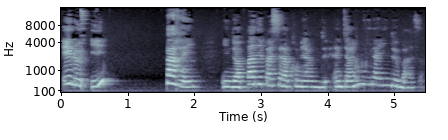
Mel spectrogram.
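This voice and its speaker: A woman teacher guides young children through a handwriting lesson in a patient, encouraging way, talking straight to the child. Her voice sits fairly high. The recording sounds roomy and echoey, with her standing a little away from the microphone. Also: far from the mic. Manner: slow, patient, encouraging, addresses the child directly. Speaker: first-grade teacher.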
